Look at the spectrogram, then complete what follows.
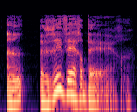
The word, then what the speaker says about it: réverbère: Final E not pronounced. Un ré, so here you've got this accent aigu, et, and then here you've got this accent grave, e, okay? E, so it goes like ré, ver, ber, okay?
